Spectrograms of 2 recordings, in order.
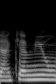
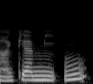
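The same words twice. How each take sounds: First: Said in the usual way. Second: "camion" split as ca-mi-on; spelling pronunciation. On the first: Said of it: "on dit un camion". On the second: Shown as a demonstration. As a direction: say "camion" in three separate syllables, ca-mi-on. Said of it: "mais ça s'écrit un camion".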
